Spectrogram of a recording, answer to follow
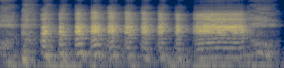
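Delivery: long staccato cackle; real laughing fit. Real, not acted. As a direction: crack up at your own joke. Cracks up at own punchline.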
